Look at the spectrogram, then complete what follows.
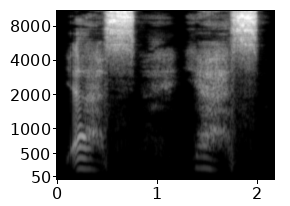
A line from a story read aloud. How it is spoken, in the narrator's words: Lydia whispers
